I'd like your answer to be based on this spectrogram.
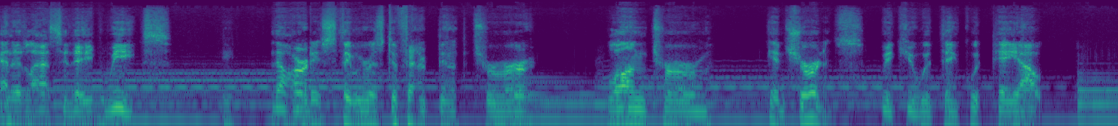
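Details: Member of a network of people living with aphasia and stroke, with halting speech and word errors: aphasia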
